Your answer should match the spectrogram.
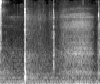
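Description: A few faint clicks, the sharpest about half a second in, over a quiet background.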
